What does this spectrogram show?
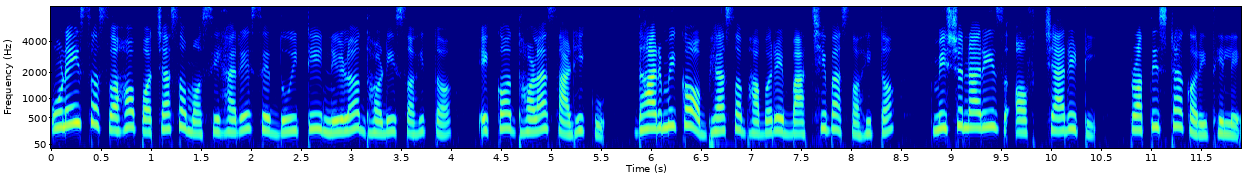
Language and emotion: Odia, neutral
